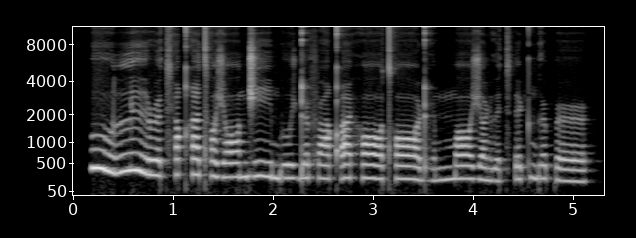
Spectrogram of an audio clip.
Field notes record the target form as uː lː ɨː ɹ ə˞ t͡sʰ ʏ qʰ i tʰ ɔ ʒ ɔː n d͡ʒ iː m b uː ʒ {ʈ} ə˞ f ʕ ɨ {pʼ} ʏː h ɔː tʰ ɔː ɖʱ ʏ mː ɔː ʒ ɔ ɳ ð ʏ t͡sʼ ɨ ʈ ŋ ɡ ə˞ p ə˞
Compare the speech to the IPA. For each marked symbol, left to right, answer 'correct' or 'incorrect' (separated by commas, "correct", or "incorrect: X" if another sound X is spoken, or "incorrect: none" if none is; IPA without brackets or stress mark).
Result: incorrect: ɖ, incorrect: qʼ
